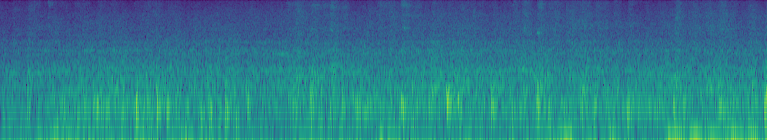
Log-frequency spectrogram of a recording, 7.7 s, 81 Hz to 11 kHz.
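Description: A moving train on the Kerman to Tehran route, running at 12:30 noon, rumbles steadily along the rails, its wheels clacking in a continuous rhythm, with a dense low roar and no voices present.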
